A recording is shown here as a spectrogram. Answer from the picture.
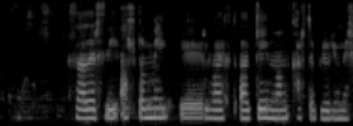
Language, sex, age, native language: Icelandic, female, 18-19, Icelandic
